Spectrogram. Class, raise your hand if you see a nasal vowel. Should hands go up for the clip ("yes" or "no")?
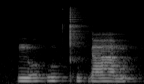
no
